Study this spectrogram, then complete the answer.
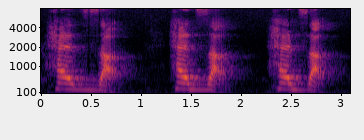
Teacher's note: So notice that S on heads, when I combine it with my vowel sound in up, I use a z, z to combine that together, and it sounds like one word.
